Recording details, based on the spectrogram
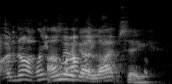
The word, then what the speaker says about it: Leipzig: We've got how do you say that one? – RB Leipzig. – Leipzig. Yeah. Why did I want to say Leipzig? – Against against Monaco.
